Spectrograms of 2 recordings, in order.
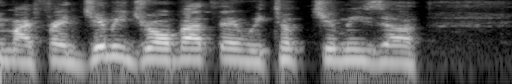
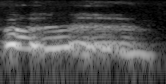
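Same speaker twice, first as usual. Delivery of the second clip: very high imitated ooh; high mock "ooh"; 13 semitones higher, 4 dB quieter than usual. Jimmy realises what he's eating, high mock ooh. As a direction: let out a high wordless reaction. Jimmy's wordless reaction to sandwich.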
